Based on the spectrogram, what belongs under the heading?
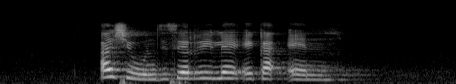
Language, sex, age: Tsonga, female, 18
